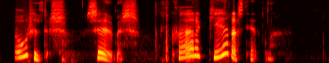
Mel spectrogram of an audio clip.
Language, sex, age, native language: Icelandic, female, 20-29, Icelandic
